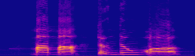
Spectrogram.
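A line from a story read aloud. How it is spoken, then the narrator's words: Loud cry. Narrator (Chinese): 它大声叫道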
